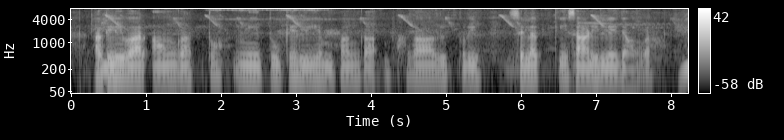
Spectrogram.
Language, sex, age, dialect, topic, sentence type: Hindi, male, 18-24, Awadhi Bundeli, agriculture, statement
